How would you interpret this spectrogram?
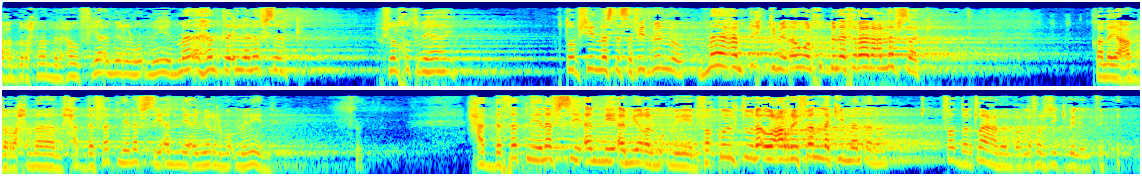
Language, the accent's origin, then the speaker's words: Arabic; Lebanon; فكنا مجموعة من الشباب نحن من لبنان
